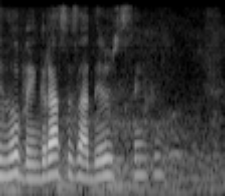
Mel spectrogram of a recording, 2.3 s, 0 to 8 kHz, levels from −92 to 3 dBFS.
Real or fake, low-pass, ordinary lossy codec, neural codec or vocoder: fake; 7.2 kHz; none; codec, 44.1 kHz, 7.8 kbps, DAC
